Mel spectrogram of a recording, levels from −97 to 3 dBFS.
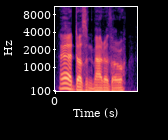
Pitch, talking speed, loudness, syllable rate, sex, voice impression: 120 Hz, 195 wpm, -17 LUFS, 5.3 syllables/s, male, masculine, adult-like, slightly thick, tensed, powerful, clear, fluent, cool, sincere, slightly mature, unique, wild, strict, sharp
